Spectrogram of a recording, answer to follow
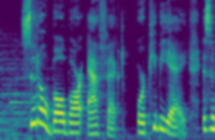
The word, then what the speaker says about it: pseudobulbar: Pseudobulbar Affect, or PBA, is a medical condition that results in sudden and uncontrollable episodes of laughing, crying, or both. PBA is pronounced pseudobulbar affect.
